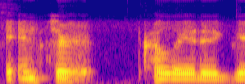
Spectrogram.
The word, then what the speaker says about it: intercalated: Is that how you pronounce that? The intercalated games, yeah.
